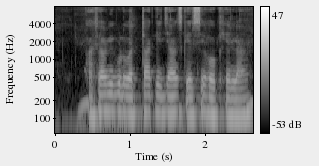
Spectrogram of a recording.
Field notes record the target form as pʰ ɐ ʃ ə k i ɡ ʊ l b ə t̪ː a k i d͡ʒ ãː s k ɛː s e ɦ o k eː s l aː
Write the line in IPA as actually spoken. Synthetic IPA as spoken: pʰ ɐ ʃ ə k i ɡ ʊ ɽ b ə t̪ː a k i d͡ʒ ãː s k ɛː s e ɦ o kʰ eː l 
